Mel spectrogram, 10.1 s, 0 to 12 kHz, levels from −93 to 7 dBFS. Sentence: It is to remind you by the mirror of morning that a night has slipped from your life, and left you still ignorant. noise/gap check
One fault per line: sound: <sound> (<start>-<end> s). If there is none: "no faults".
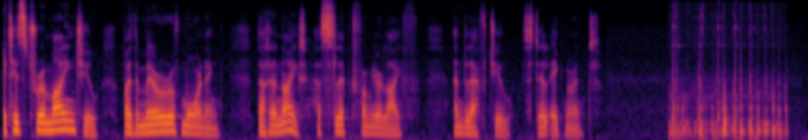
sound: thud (8.4-9.9 s)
